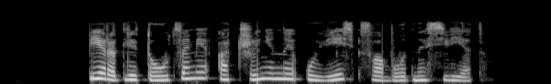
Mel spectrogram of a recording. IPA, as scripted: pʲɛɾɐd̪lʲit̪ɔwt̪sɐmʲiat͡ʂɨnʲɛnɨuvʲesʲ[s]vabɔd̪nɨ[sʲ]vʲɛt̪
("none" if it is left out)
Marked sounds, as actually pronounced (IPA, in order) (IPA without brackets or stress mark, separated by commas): s, sʲ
